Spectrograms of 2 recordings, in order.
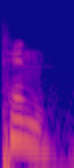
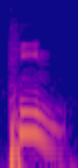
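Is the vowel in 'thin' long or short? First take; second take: short; long. First: The vowel is short. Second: The vowel is long. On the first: The speaker calls it right. "थिन होता है थिन" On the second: The speaker calls it wrong. "Not थीन"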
